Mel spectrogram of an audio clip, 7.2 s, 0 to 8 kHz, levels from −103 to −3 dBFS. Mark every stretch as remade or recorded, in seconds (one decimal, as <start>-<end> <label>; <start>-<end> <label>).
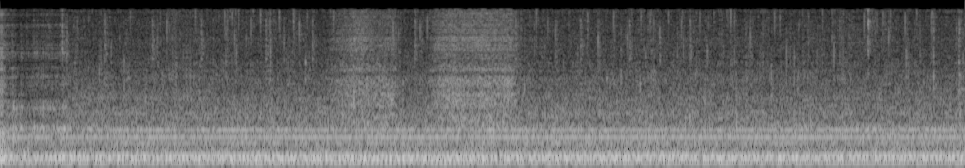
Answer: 0.0-0.5 remade; 0.5-7.2 recorded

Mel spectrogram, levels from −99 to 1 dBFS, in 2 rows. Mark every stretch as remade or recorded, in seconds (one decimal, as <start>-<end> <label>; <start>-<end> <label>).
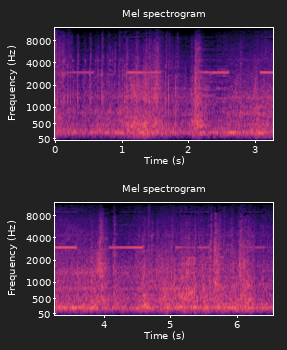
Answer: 0.0-1.7 recorded; 1.7-2.6 remade; 2.6-6.6 recorded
